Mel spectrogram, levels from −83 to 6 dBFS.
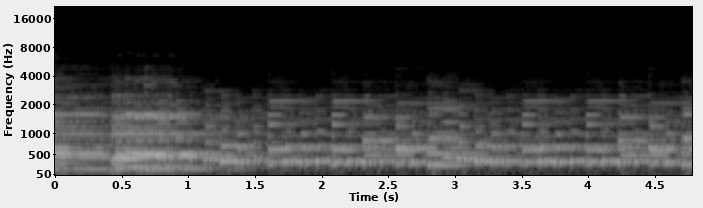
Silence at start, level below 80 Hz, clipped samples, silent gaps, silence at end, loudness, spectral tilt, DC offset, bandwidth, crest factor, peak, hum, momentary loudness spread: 0 s; -64 dBFS; under 0.1%; none; 0 s; -32 LUFS; -8 dB/octave; under 0.1%; 7 kHz; 16 dB; -16 dBFS; none; 7 LU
